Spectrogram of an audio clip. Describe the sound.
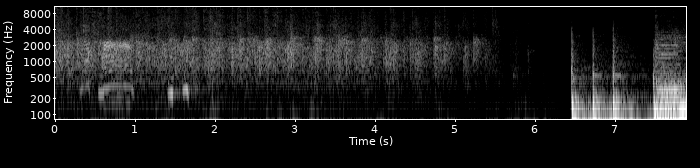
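An audience claps in dense, sustained applause that holds steady for several seconds, then thins and fades away before a short silence and some other louder sounds.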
